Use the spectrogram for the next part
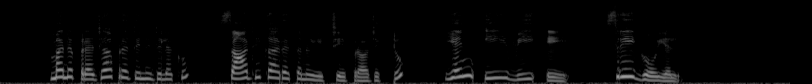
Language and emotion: Telugu, neutral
